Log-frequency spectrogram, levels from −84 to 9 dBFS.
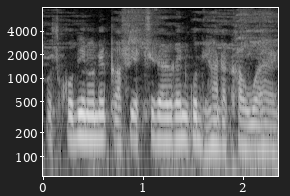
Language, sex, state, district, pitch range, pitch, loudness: Hindi, male, Chandigarh, Chandigarh, 140-165 Hz, 160 Hz, -15 LUFS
